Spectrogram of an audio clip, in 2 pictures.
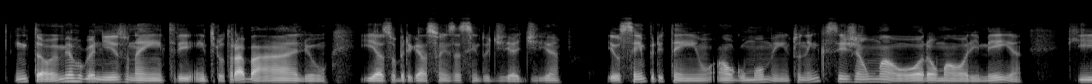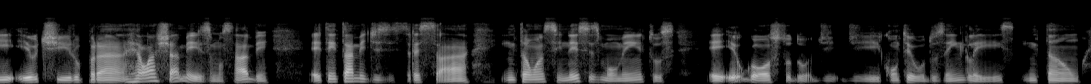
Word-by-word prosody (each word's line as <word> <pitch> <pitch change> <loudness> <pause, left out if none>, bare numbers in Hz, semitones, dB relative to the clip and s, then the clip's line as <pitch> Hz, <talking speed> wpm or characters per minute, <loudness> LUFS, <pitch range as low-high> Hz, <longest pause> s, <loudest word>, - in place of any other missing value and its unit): Então, 85 - +3
eu 90 - +1
me 140 - +1
organizo, 115 -5 +1
né, 100 -1 +3
entre 95 -1 0
entre 90 0 -3
o - - -3
trabalho 90 -2 +4 0.3
e 90 -1 +3
as 90 -1 +3
obrigações, 90 +1 +1
assim, 90 0 0
do 90 +1 -7
dia 85 -1 -3
a - - -1
dia, 95 +5 -4 0.4
eu 100 - +2
sempre 120 +7 +1
tenho 90 -2 -2
algum 95 +1 -1
momento 105 -3 -4
nem 110 +7 -4
que - - -7
seja 125 -2 0
1 125 -1 0
hora, 90 +2 +2
1 90 -1 0
hora 85 -1 0
e 85 - -4
meia, 95 -1 -1 0.4
que 110 0 -1
eu 110 +2 +3
tiro 105 -1 +1
pra 105 -4 +3
relaxar 140 +6 +3
mesmo, 80 -2 -1
sabe. 85 +2 +1 0.4
É 90 - +2
tentar 130 +4 +3
me 140 -1 -2
desestressar, 90 - -1 0.3
então 115 +2 0
assim, 120 -5 -1
nesses 115 +3 +1
momentos, 90 -1 -3 0.3
e - - +3
eu - - +2
gosto 100 +1 +1
do - - -9
de 85 +1 -16
de 85 -2 -10
conteúdos 90 -3 -5
em 85 +1 -3
inglês, 90 -3 -5
então, 90 -2 -3
95 Hz, 155 wpm, -25 LUFS, 85-110 Hz, 0.4 s, trabalho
